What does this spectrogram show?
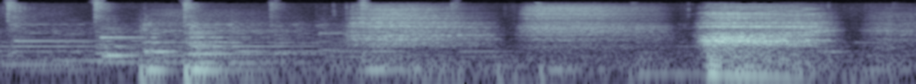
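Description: Heavy, labored breathing of an old man: a few voiced, raspy gasps followed by three long, breathy inhales and exhales, the last one loudest, with no talking.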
